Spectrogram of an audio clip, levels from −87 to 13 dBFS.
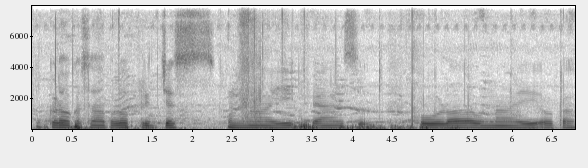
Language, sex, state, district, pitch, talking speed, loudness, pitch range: Telugu, male, Andhra Pradesh, Sri Satya Sai, 130 Hz, 80 wpm, -21 LUFS, 125-130 Hz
